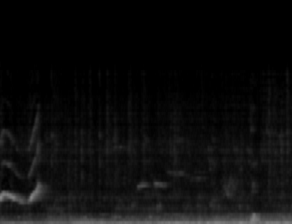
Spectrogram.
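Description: Soundtrack of a projection-mapped dinner show: soft sustained music with a high, gliding cartoon-like squeak at the start and a few faint high chirps a couple of seconds in.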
